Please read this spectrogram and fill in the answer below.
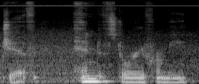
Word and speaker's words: GIF: oh come on there we go a gif and it is a hard G is a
